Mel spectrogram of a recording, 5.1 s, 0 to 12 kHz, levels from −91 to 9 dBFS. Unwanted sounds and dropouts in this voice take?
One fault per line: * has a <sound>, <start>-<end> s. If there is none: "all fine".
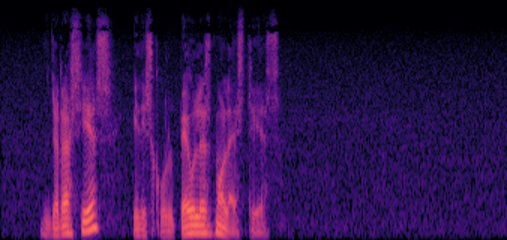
all fine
